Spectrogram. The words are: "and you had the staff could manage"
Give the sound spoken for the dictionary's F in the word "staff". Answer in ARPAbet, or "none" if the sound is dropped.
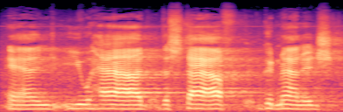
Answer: F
